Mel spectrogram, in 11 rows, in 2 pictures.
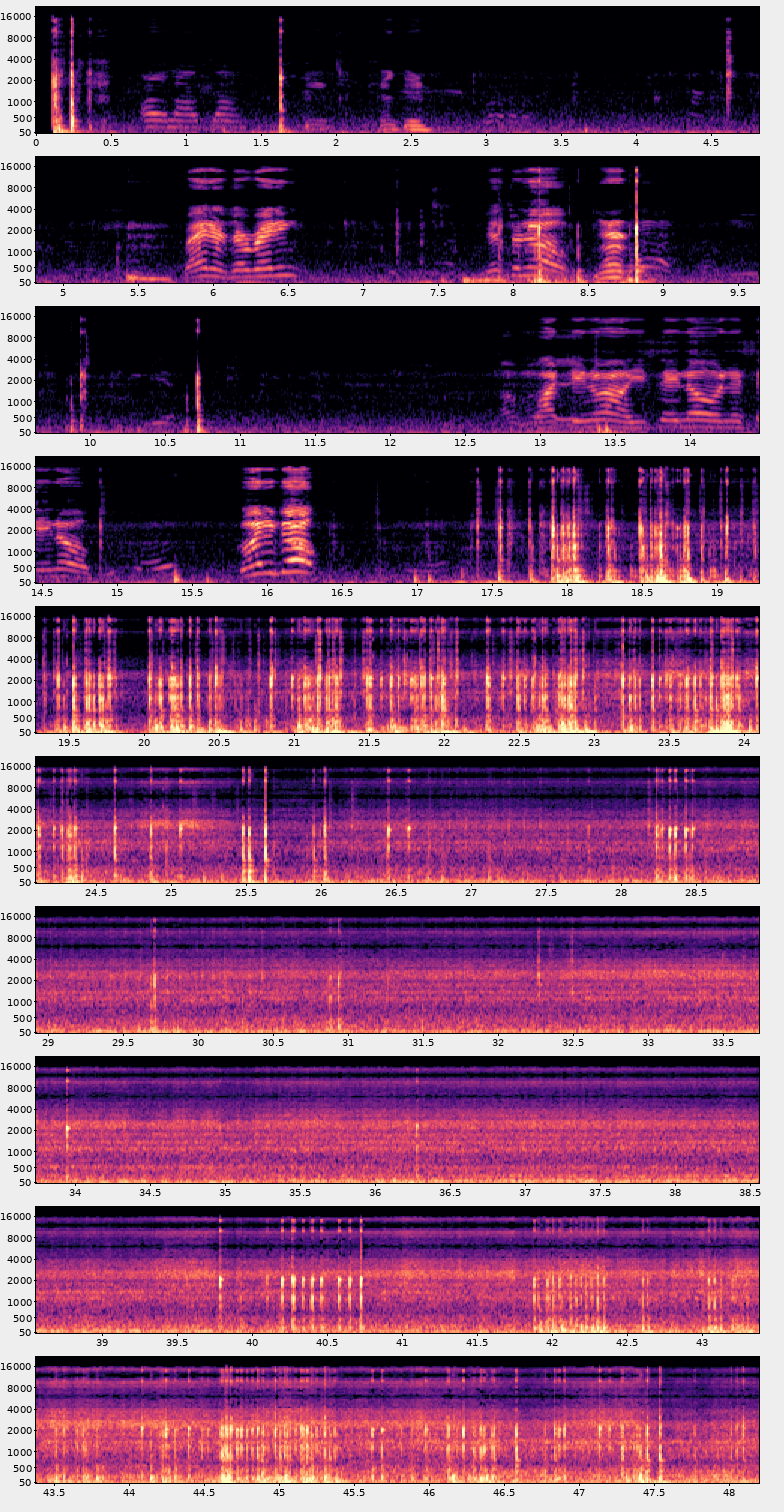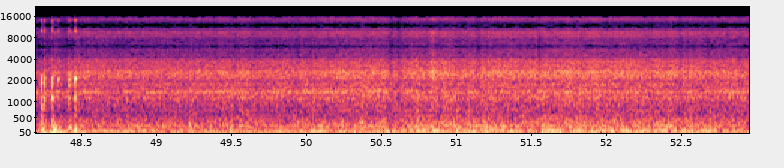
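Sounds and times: longboard wheels rolling on asphalt: 0:16.5 - 0:52.9
wind rushing over microphone: 0:17.0 - 0:52.9.

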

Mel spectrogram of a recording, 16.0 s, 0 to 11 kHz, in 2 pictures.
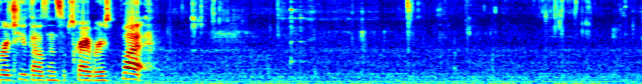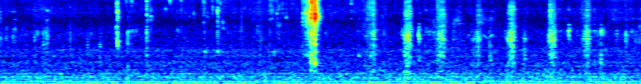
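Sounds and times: steady low hum: 0:00.0 - 0:16.0
person chewing food: 0:04.4 - 0:16.0.

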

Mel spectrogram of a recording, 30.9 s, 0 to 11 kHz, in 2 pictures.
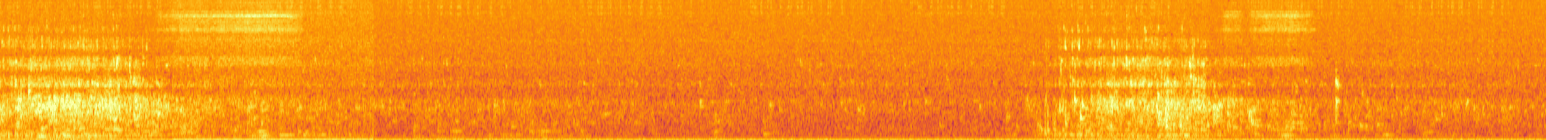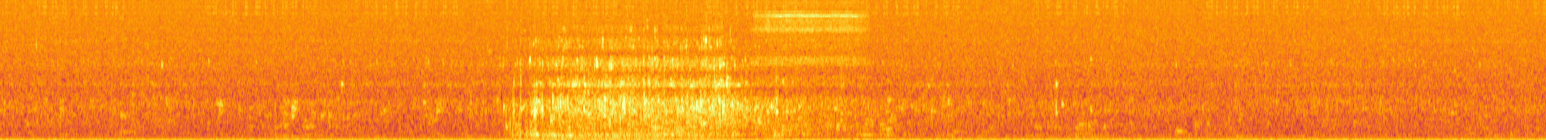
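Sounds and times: air bubbling underwater: 0:00.0 - 0:01.7, 0:20.5 - 0:23.0
steady underwater hiss: 0:00.0 - 0:30.9.

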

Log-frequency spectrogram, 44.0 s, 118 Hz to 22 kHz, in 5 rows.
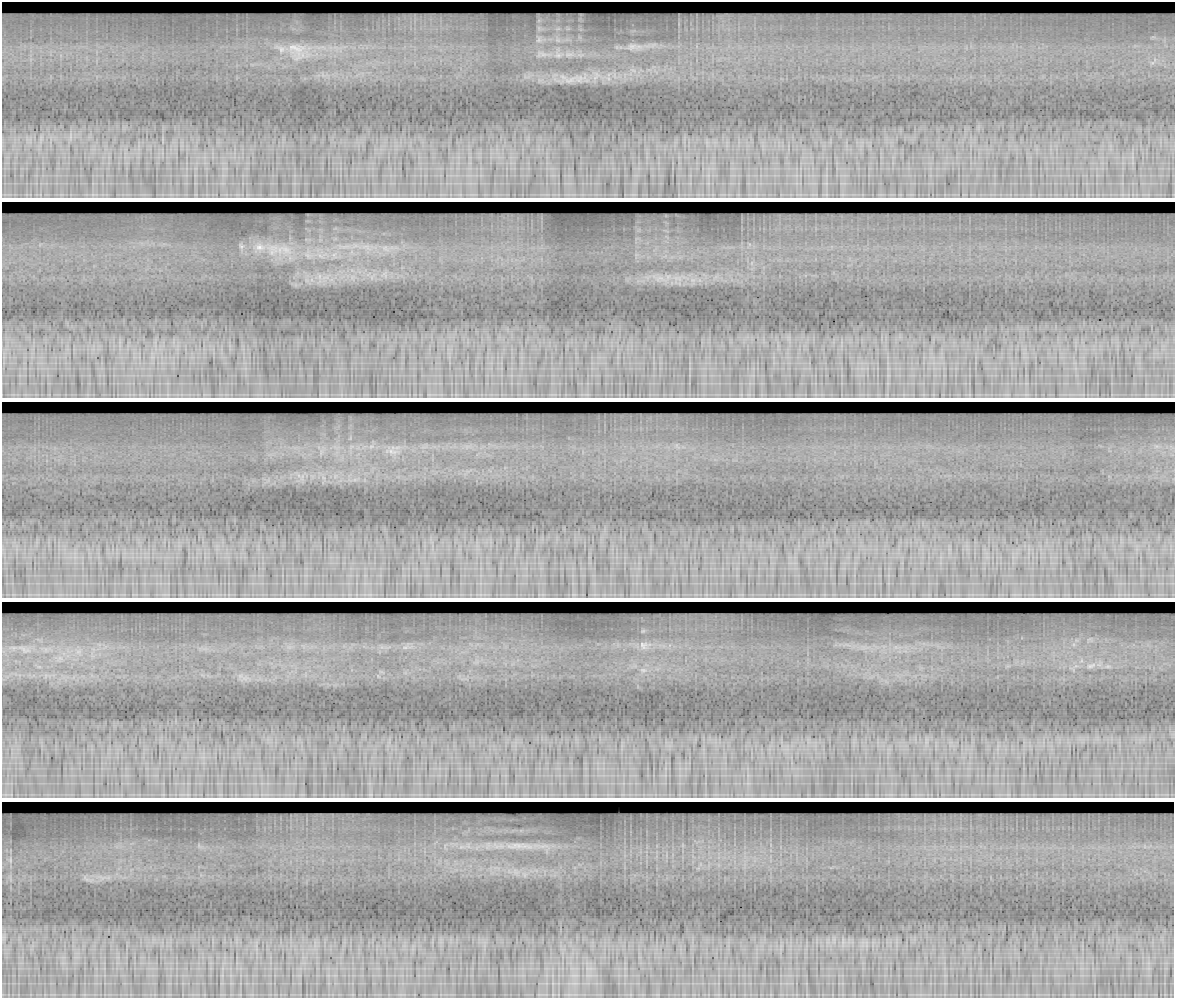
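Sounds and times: go-kart engine running: 0:00.0 - 0:43.9
tyre squeal: 0:00.0 - 0:43.9.

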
